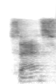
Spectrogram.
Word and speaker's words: SaaS: Yeah, because they also do a multiple of revenue because of the turnkey nature of software as a service, SaaS, commonly pronounced just a SaaS company.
